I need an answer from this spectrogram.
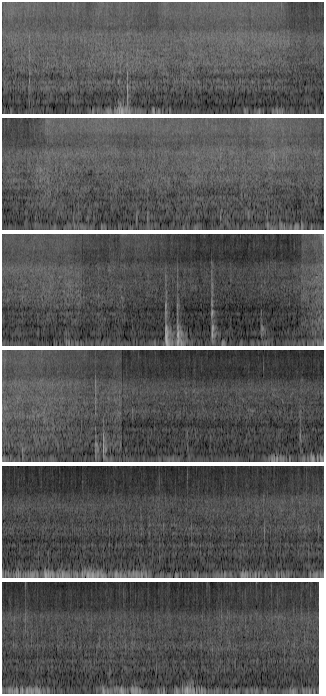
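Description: Chicken pieces frying in oil in a stainless steel pot: a steady sizzle, with a wooden spatula stirring and scraping, and a few sharp knocks against the pot partway through.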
